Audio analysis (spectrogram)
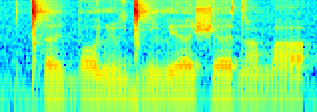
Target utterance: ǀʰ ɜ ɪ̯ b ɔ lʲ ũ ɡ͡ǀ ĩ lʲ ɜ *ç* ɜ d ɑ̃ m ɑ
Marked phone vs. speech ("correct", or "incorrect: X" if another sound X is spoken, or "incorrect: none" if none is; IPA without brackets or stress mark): incorrect: ʃ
